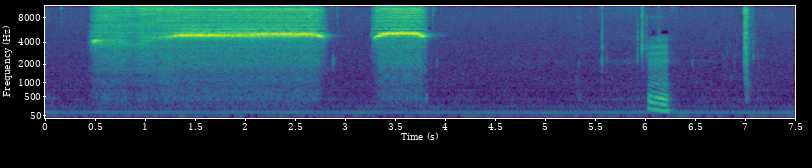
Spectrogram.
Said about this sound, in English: FlexJet survival tool. Yeah. It's got a flint, a whistle. Hey, I can finally test the whistle.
